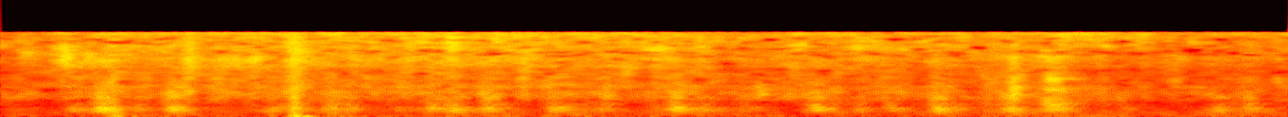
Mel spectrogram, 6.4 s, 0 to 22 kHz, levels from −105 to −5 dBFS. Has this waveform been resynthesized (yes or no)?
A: yes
